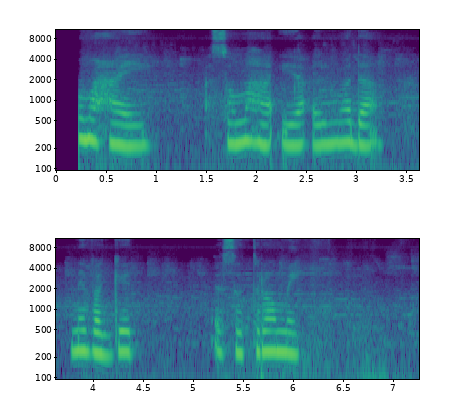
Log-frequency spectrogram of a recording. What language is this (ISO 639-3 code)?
som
